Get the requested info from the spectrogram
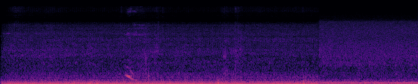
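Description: Narrowboat engine running steadily, a low even drone, with a brief falling squeak about two seconds in.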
